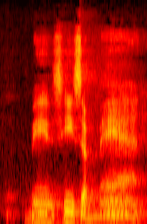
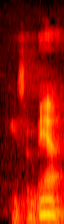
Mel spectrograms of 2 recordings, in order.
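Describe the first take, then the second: First: Said in the usual way. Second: Whispered repeat for emphasis; whispering. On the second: Real, not acted. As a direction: drop to a whisper. Repeats key line, second whispered.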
